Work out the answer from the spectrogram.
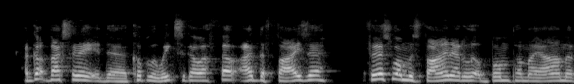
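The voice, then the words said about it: Slightly hoarse, scratchy voice. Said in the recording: “my throat is a little hoarse today. Yeah. A little scratchy.”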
